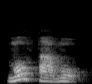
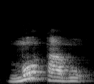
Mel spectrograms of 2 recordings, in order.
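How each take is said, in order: The two takes are said the same way.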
